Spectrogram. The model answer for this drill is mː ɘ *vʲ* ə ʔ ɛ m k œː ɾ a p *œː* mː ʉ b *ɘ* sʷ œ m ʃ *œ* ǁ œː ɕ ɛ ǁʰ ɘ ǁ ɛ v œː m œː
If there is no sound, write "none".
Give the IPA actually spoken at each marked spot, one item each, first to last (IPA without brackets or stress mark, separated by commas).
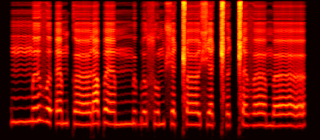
v, ɛː, ø, ɛ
